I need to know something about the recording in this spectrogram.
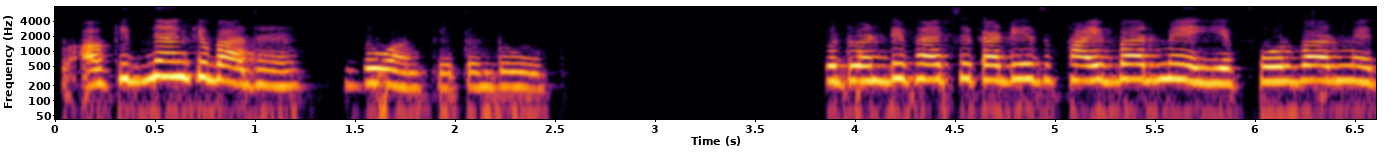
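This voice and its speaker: A woman with a high voice teaches a maths lesson step by step. She keeps asking the viewer questions and then answers them herself. Her delivery is slow and deliberate. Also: darkish tone, rough recording.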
